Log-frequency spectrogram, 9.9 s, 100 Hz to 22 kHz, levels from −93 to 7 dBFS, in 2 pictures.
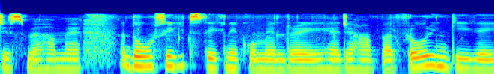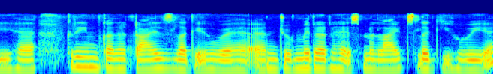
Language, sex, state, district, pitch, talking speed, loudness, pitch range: Hindi, female, Chandigarh, Chandigarh, 150 Hz, 180 wpm, -24 LUFS, 145-155 Hz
